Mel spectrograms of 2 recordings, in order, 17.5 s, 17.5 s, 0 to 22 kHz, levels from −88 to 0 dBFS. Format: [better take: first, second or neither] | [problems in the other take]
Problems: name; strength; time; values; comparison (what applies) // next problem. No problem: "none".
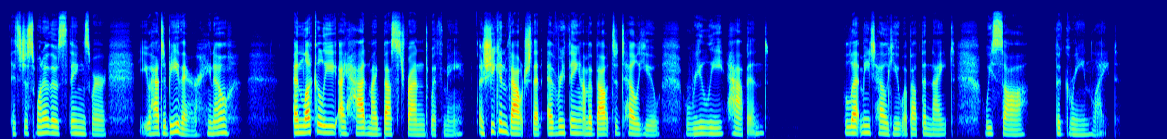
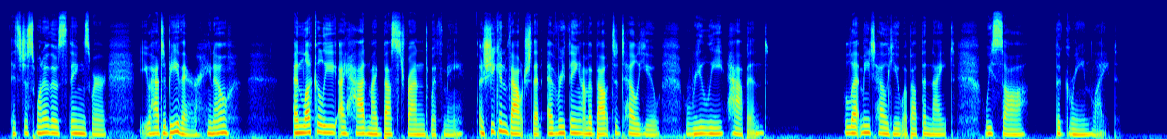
second | thin; very; fading below 500 Hz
